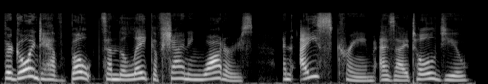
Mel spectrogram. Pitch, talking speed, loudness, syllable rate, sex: 235 Hz, 210 wpm, -18 LUFS, 5.1 syllables/s, female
